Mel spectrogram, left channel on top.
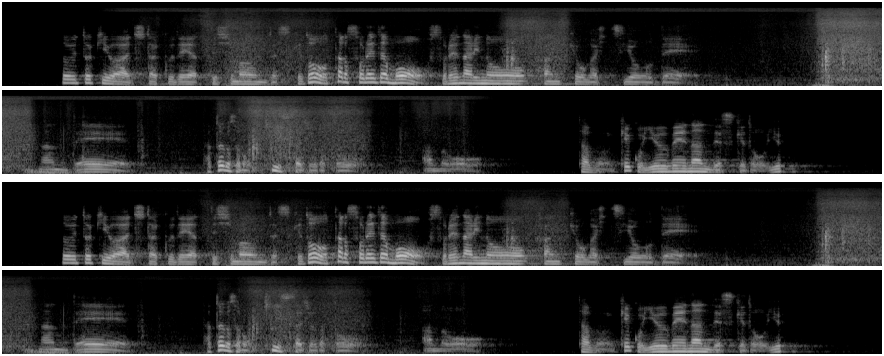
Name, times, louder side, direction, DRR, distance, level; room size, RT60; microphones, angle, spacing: voice 1, 0.6-7.0 9.1-10.1 10.8-12.4 13.0-13.6 14.6-16.6, right 1 dB, 10° right, 13 dB, 0.8 m, -28 dB
sound 1, 1.1-13.6, left 5 dB, 20° left, 1.2 m, -39 dB
23.5 x 19.5 x 8.1 m, 0.95 s
head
